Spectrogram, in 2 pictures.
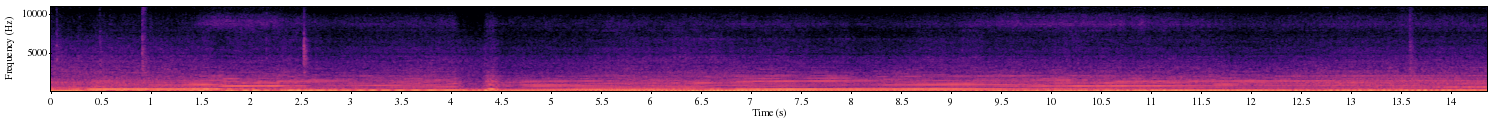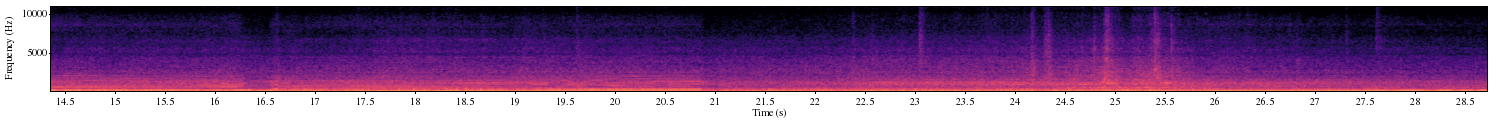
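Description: Car engine heard from inside the cabin while driving on a track, its note climbing steadily under acceleration. The note drops sharply at upshifts about 4 seconds in and again around 16 seconds, then settles lower toward the end. The car appears to be a Mk1 Ford Focus.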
